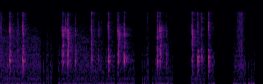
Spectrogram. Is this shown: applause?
no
